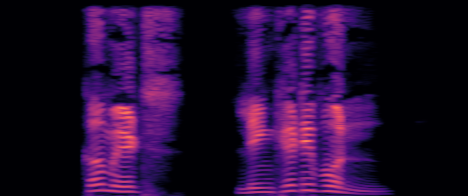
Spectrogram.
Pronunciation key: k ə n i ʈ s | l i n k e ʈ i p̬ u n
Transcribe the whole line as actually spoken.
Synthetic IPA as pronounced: k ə m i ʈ s | l i ŋ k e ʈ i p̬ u n

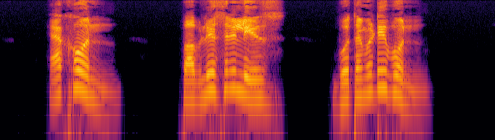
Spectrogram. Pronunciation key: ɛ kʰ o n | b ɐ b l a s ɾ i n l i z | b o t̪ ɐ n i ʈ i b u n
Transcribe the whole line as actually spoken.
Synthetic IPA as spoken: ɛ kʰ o n | p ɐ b l i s ɾ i l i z | b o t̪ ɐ m i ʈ i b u n

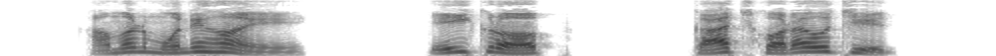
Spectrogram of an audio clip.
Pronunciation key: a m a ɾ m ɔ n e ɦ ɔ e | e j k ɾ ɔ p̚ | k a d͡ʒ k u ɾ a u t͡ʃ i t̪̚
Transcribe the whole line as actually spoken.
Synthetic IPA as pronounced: a m a ɾ m o n e ɦ ɔ e | e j k ɾ ɔ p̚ | k a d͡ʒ k ɔ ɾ a u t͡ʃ i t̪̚

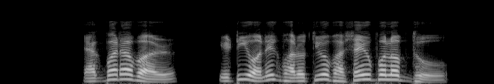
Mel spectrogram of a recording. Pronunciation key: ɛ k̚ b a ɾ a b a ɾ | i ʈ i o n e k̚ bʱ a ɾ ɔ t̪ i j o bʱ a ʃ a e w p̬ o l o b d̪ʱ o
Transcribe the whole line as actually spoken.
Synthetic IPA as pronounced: ɛ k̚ b a ɾ a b a ɾ | e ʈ i ɔ n e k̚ bʱ a ɾ o t̪ i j o bʱ a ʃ a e u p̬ o l o b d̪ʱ o

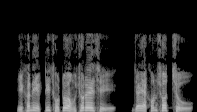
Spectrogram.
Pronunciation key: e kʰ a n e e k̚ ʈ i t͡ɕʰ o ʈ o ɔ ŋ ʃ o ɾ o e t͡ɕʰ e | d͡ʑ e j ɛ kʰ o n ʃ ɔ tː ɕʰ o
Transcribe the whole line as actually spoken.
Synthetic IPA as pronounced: e kʰ a n e e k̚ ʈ i t͡ɕʰ o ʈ o ɔ ŋ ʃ o ɾ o e t͡ɕʰ e | d͡ʑ a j ɛ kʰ o n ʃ ɔ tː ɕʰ o

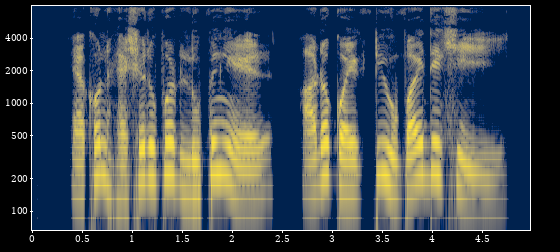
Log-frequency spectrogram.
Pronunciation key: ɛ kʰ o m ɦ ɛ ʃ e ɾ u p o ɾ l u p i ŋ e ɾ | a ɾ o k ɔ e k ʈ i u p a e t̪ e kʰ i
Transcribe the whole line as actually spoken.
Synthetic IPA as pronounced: ɛ kʰ o n ɦ ɛ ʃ e ɾ u p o ɾ l u p i ŋ e ɾ | a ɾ o k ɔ e k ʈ i u p a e d̪ e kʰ i

